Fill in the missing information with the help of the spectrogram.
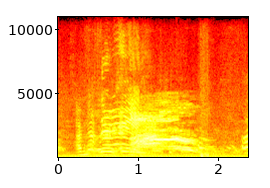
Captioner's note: screams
